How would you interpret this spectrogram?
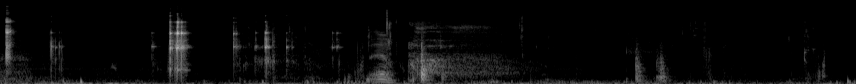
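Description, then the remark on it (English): Drinks being opened for a toast, with a brief fizzy hiss, amid several sharp glass clinks and small handling knocks, fairly quiet, with faint voices in the background. “Open up! Let's take a sip. Cheers.”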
